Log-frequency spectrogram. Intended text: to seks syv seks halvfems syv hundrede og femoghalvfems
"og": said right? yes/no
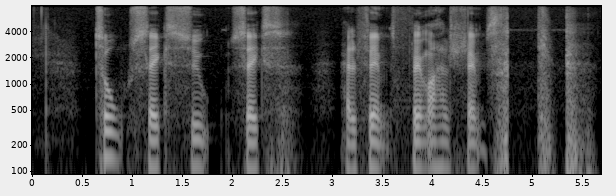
no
